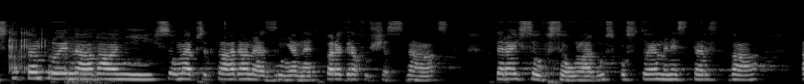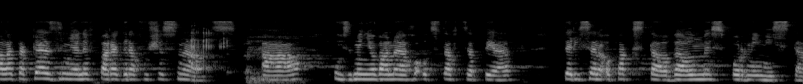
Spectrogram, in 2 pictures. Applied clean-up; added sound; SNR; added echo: classical method WPE with log-MMSE.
